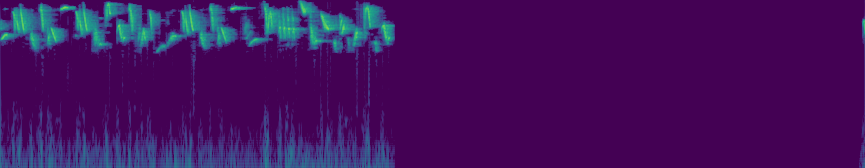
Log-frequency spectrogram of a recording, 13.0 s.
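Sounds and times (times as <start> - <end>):
black-throated canary singing: 0.0 - 5.9.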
